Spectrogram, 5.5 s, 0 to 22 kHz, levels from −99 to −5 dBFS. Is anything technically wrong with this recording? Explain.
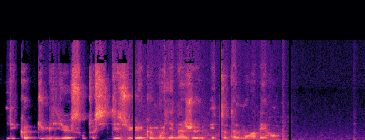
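Yes. Three kinds of fault can be heard.

Noise suppressor artifacts run through the whole clip. The suppressor cuts bands it judges to be steady noise, by about 21 dB here. The noise dips in the pauses and swells under the speech.

Blocks of digital silence occur four times: at 0.81 s, between "codes du" and "sont aussi"; 1.98 to 2.02 s; 3.29 to 3.31 s; and 4.32 to 4.36 s. Samples were zeroed with no fade. The 10 ms gap is a tick, and the 40 ms gaps are short holes.

Noise suppressor catching up occurs from 1.79 to 3.16 s, after "sont aussi". The room noise jumps by about 20 dB around 2 s. The suppressor's estimate lags, so at first the noise is cut by only about 5 dB. It then sinks over roughly 1.33 s as the estimate adapts.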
